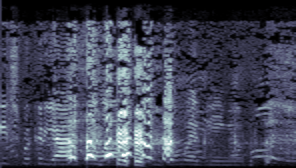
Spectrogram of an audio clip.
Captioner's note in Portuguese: Risos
